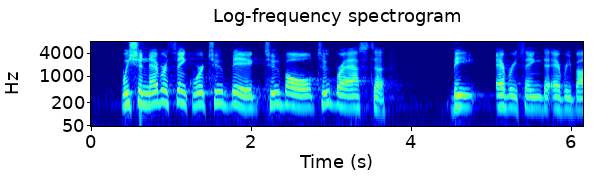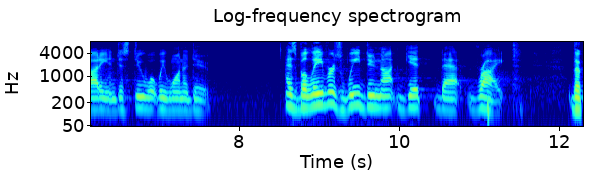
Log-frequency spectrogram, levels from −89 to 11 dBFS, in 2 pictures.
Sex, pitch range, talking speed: male, 135-195 Hz, 160 wpm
